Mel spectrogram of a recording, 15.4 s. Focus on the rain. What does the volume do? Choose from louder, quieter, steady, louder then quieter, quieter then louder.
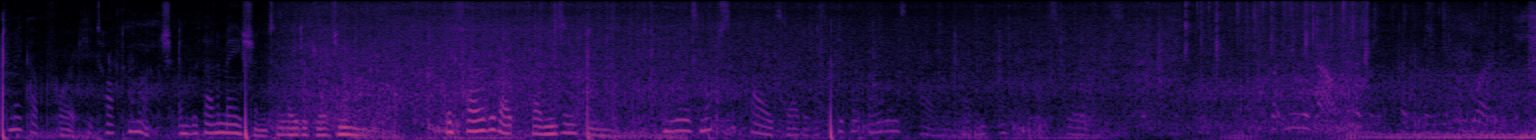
quieter then louder.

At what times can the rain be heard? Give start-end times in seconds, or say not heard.
2.6-15.3.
